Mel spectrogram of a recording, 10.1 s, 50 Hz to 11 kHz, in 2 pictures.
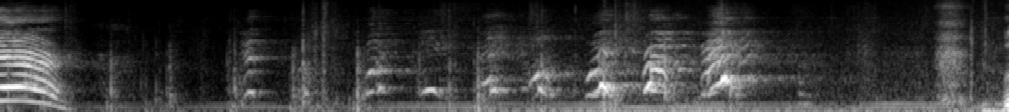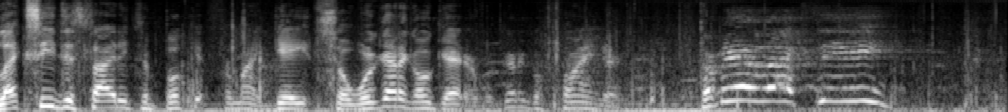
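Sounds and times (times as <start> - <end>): running footsteps on pavement: 0.0 - 10.0
steady low hum: 0.1 - 10.0
distant yelps: 1.2 - 4.2.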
